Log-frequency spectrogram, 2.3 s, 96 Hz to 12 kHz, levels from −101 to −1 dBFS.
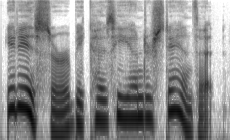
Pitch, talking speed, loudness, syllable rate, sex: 195 Hz, 180 wpm, -16 LUFS, 5.3 syllables/s, female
